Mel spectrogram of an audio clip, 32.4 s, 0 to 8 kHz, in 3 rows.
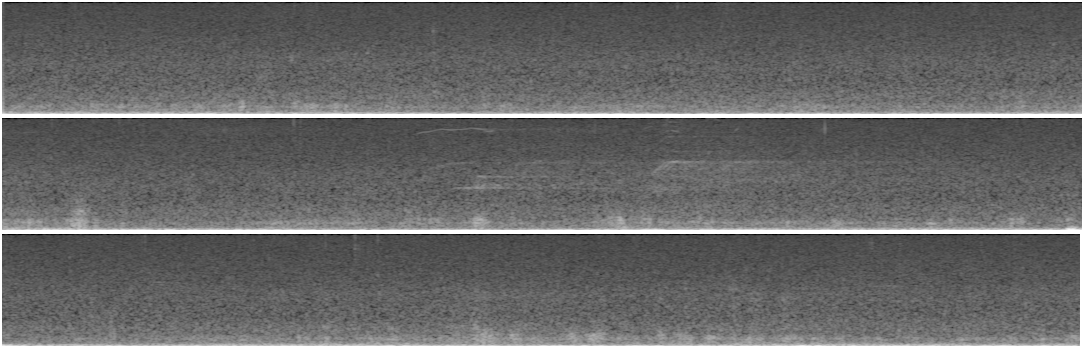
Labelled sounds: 14.9	15.8	killer whale, southern resident, 5.1 to 6.0 kHz

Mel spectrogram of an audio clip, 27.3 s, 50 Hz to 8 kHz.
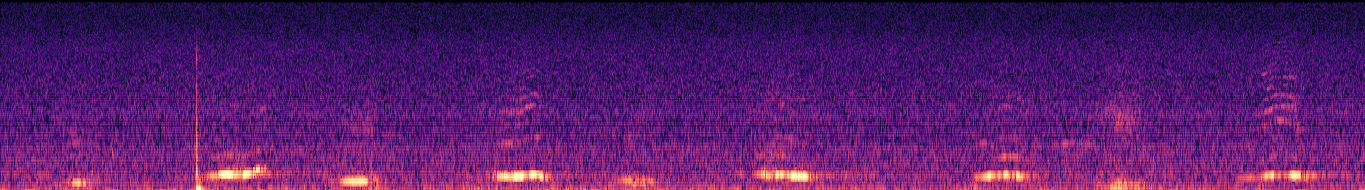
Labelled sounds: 10.3	10.8	humpback whale, 1.3 to 1.8 kHz
20.0	20.3	humpback whale, 1.4 to 1.5 kHz
25.3	25.9	humpback whale, 1.1 to 2.4 kHz

